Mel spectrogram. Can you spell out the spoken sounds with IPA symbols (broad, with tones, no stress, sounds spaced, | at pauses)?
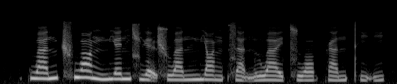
k w a˧˥ n ʈ͡ʂʰ w ɑ˥˩ ŋ m j ɛ˥ n ɕ ɥ ɛ̰˨˩ ʂ w a˧˥ n m j ɑ˥˩ ŋ t͡s a̰˨˩ n l w a˥˩ ɪ̯ t͡s w ɔ˧˥ k a˧˥ n t̪ʰ ḭ˨˩˦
